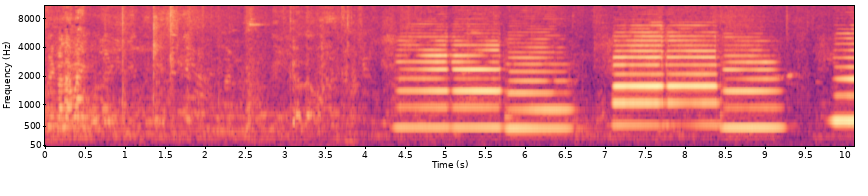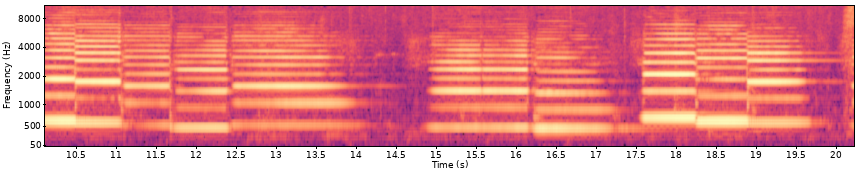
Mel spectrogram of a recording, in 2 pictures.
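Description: A clarinet plays a short melodic passage of sustained, singing notes in phrases, loud and clear, after a few seconds of faint background chatter from a crowd of children.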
